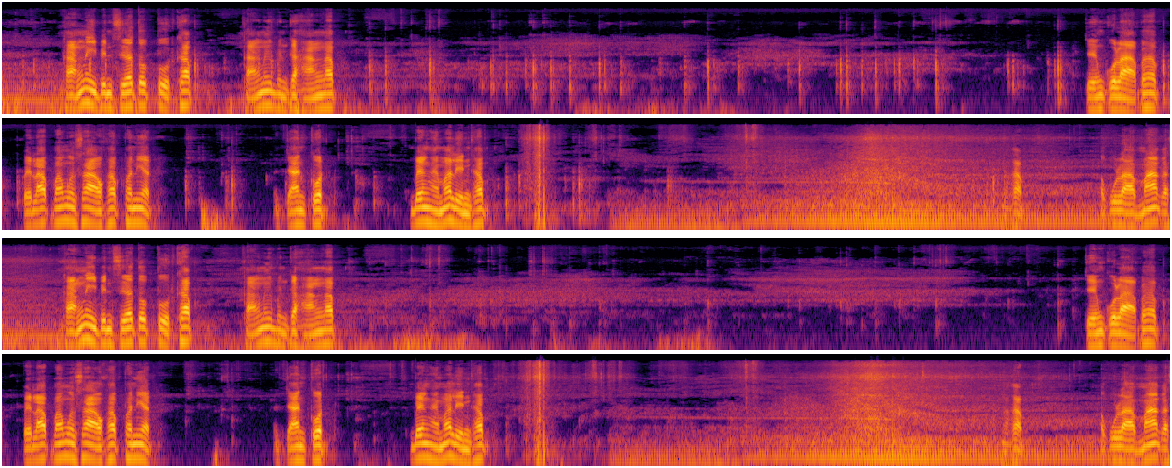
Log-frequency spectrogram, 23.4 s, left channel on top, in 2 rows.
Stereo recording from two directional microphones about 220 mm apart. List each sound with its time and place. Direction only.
0.6 s a man's voice: 5° right (ahead or behind)
5.5 s music: centre (ahead or behind)
7.9 s frog: 35° right (ahead or behind)
10.8 s speech: 10° right (ahead or behind)
11.1 s speech: centre (ahead or behind)
14.5 s speech: 10° right (ahead or behind)
18.7 s vehicle: 20° right (ahead or behind)
19.8 s vehicle: 40° right (ahead or behind)
20.6 s vehicle: 20° right (ahead or behind)
20.8 s vehicle: 5° right (ahead or behind)
21.9 s vehicle: 15° left (ahead or behind)
22.8 s speech: 5° right (ahead or behind)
